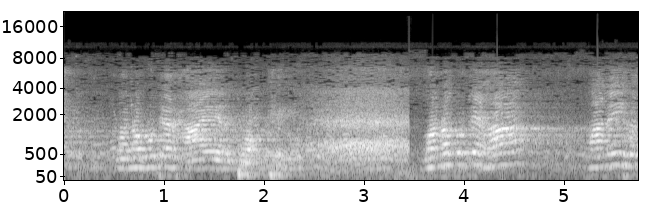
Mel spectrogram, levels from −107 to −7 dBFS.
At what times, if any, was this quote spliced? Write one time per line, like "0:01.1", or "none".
0:03.5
